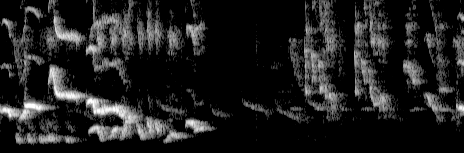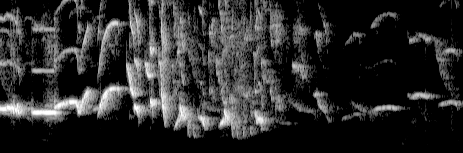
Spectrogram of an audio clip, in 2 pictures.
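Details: Wild Oriental magpie-robin, white-breasted type, delivering a varied song: descending whistled slurs, a brief pause, then dense bursts of high chirps, trills and sharp upslurred notes, about three per second, fading toward the end.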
